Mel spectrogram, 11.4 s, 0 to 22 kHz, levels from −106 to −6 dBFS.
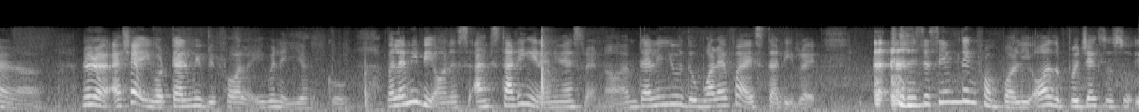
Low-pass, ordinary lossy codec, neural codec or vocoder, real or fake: none; none; none; real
